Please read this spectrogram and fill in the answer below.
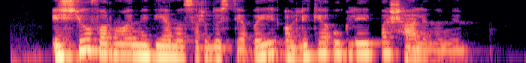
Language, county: Lithuanian, Vilnius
